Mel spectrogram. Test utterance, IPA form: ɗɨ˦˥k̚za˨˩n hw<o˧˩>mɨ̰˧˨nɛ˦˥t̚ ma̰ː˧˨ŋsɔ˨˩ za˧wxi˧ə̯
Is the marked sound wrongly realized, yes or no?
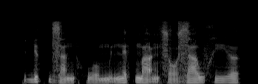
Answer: no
